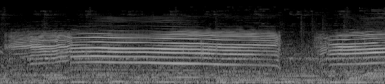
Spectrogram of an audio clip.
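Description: An albatross gives a long, nasal, bleat-like cry, held steady for nearly three seconds, then breaks off and starts again.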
